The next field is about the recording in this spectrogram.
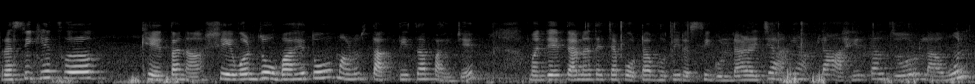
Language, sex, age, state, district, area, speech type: Marathi, female, 18-30, Maharashtra, Ratnagiri, rural, spontaneous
